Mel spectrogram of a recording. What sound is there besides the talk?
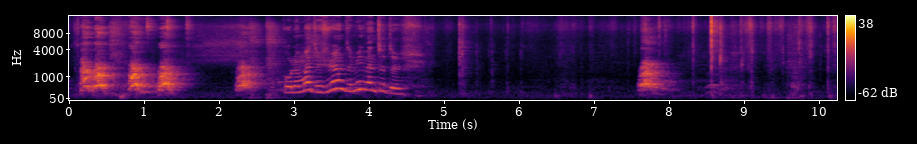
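dog barking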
